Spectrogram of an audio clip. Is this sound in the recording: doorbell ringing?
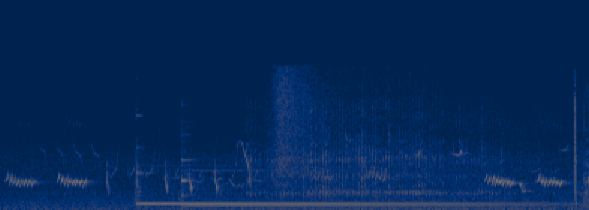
yes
